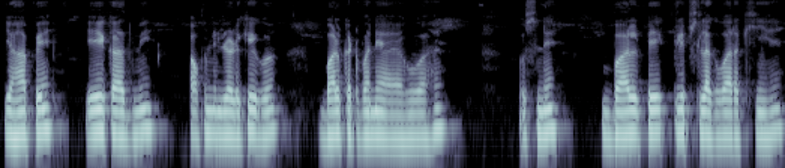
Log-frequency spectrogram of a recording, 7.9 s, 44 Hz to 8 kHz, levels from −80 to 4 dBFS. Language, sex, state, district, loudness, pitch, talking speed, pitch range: Hindi, male, Uttar Pradesh, Muzaffarnagar, -19 LUFS, 125 Hz, 145 wpm, 120-135 Hz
